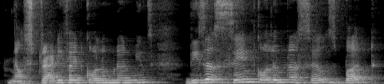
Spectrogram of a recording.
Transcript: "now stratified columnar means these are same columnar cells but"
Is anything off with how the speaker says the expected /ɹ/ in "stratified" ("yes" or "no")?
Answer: no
